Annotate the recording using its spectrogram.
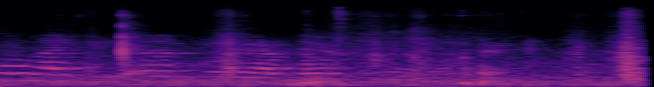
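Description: Quiet murmured talk with a few light, sharp clicks and rustles from a plastic snack bag of dry roasted edamame being handled as the beans are taken out; the sharpest click comes about half a second in.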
